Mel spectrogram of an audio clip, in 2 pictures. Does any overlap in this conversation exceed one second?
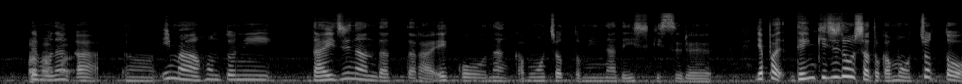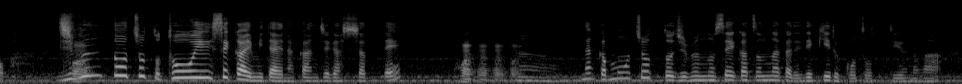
No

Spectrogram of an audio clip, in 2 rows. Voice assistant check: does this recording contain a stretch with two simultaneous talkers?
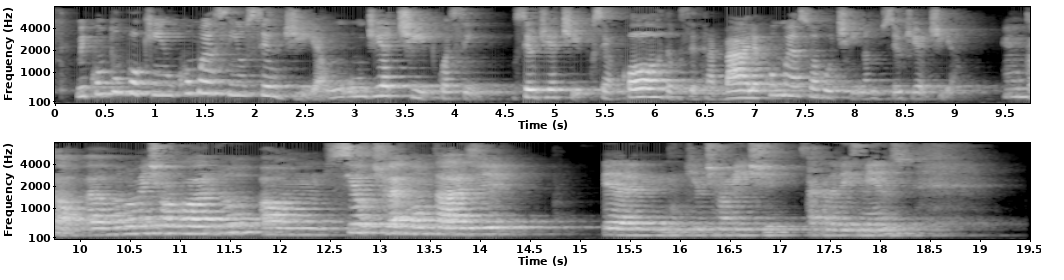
No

